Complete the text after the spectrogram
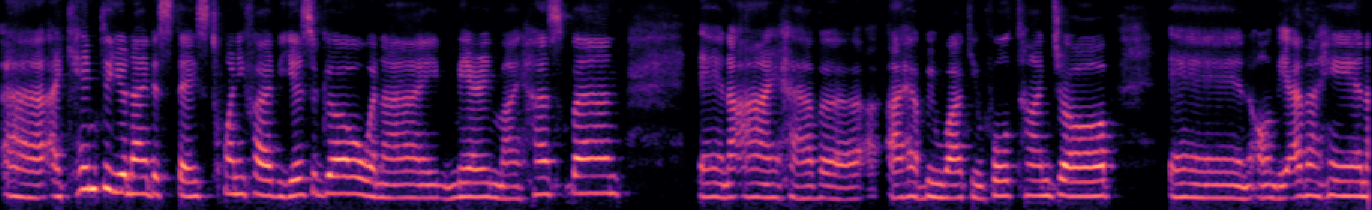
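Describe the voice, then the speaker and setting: A woman in her forties from Japan speaks with a Japanese accent as a guest in a casual interview. Her voice sits at a middle pitch, and she talks in an upbeat, polite way. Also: darkish tone. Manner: upbeat, polite, laughs easily.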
